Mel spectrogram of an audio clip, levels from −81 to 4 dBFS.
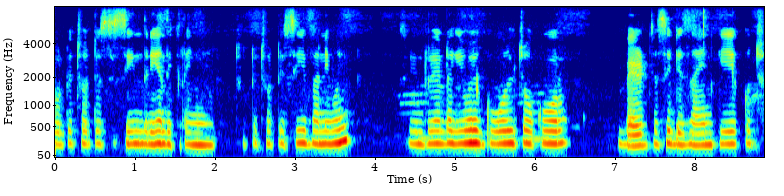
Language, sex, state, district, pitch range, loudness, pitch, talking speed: Hindi, female, Uttarakhand, Tehri Garhwal, 200-215 Hz, -17 LUFS, 205 Hz, 140 wpm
